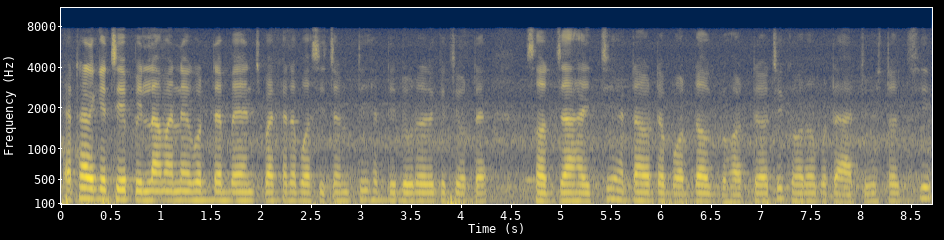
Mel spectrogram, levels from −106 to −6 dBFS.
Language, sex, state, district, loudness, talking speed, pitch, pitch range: Odia, male, Odisha, Khordha, -20 LUFS, 160 wpm, 140 Hz, 135-150 Hz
